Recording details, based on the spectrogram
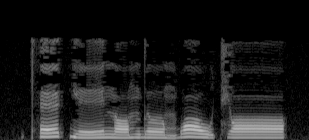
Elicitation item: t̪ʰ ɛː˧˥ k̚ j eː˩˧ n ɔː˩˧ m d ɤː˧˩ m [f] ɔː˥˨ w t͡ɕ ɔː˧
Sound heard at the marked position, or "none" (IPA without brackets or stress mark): b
